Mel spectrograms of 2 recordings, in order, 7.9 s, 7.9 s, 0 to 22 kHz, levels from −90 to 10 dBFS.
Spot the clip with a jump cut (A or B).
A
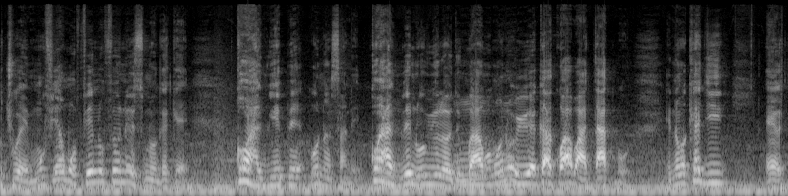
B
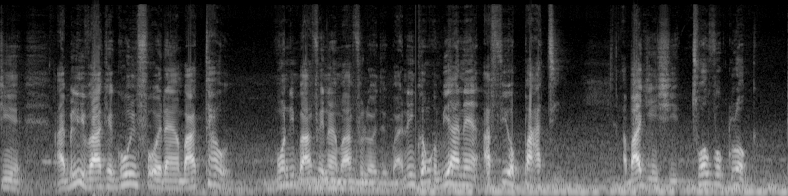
B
